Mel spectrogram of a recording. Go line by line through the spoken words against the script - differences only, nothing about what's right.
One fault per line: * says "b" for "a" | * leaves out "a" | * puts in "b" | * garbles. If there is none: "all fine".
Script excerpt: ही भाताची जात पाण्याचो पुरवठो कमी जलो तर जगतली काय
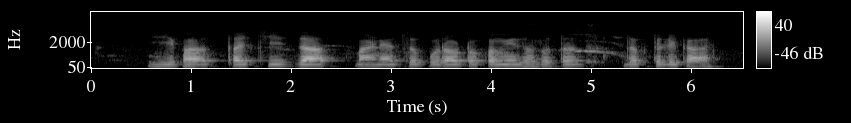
all fine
